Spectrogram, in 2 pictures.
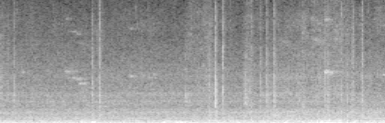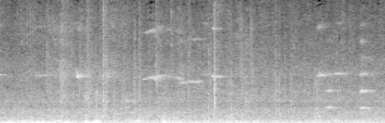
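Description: Steady low rumble of the Overland passenger train running along the track, heard from inside the carriage, with a few light clicks scattered through it.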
